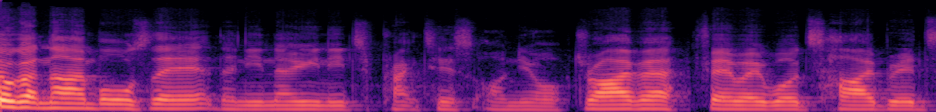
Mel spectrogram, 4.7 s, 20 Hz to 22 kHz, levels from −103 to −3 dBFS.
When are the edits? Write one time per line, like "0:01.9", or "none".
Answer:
0:02.8
0:03.4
